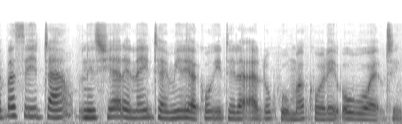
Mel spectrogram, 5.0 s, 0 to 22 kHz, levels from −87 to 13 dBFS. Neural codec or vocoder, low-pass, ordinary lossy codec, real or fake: autoencoder, 22.05 kHz, a latent of 192 numbers a frame, VITS, trained on many speakers; 9.9 kHz; none; fake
